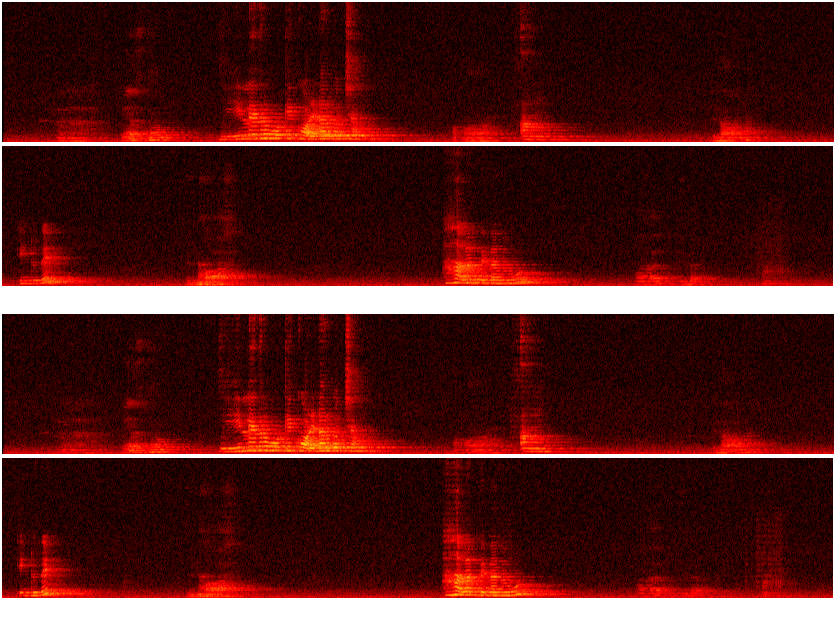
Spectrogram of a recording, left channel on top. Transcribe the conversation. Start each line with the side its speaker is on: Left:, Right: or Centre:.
Left: హా <inaudible>
Right: ఏం లేదురా ఊర్కే కారిడార్ కొచ్చా
Left: అవునా
Right: ఆ
Left: తన్నావ
Right: ఏంటుది
Left: తిన్నావా
Right: అల తినను
Left: ఆ తిన
Right: ఆ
